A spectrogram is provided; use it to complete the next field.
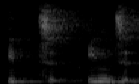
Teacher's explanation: நாவோட இடை அன்னத்தின் இடை இது ரெண்டும் சொல்லி பாருங்க இச் இஞ்ச் அப்படின்னுள்ள அது ரெண்டு தான் மோதும்.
